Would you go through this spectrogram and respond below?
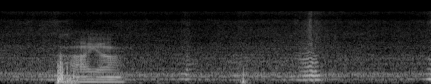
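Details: Honey bee beating its wings strongly at a hive entrance in February, asking to be let inside; a close, continuous low buzzing drone with a brief burst of human voice near the start and a few knocks.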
